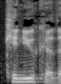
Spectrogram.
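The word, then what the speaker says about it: Kilconquhar: And Vain is, of course, as you know, spelt M-H-E-A-D-H-O-I-N. but then I live near a village which is called Kinuka, though it's spelt Kilconquer.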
